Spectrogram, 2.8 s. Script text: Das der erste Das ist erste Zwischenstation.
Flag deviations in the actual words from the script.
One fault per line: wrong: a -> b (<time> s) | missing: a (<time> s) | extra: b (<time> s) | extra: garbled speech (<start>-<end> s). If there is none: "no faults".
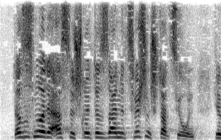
extra: ist nur (0.3 s)
extra: Schritt (0.9 s)
wrong: erste -> eine (1.4 s)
